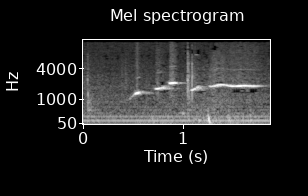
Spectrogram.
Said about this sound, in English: He's whistling. Yeah. He's whistling. I wonder what he's whistling.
